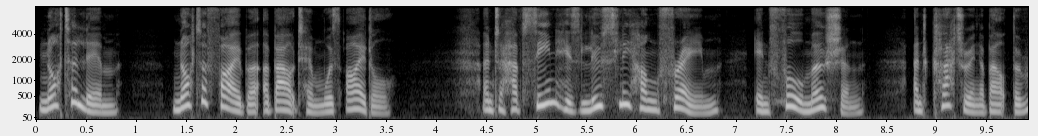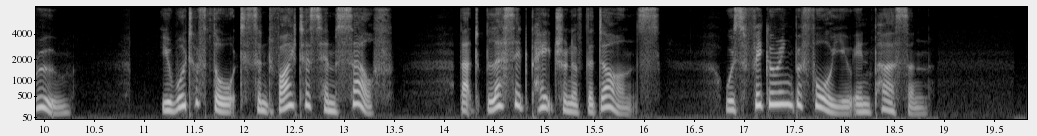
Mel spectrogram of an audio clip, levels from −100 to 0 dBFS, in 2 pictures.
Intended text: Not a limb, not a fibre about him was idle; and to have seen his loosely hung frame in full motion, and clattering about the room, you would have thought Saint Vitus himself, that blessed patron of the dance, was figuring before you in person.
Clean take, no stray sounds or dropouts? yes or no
yes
